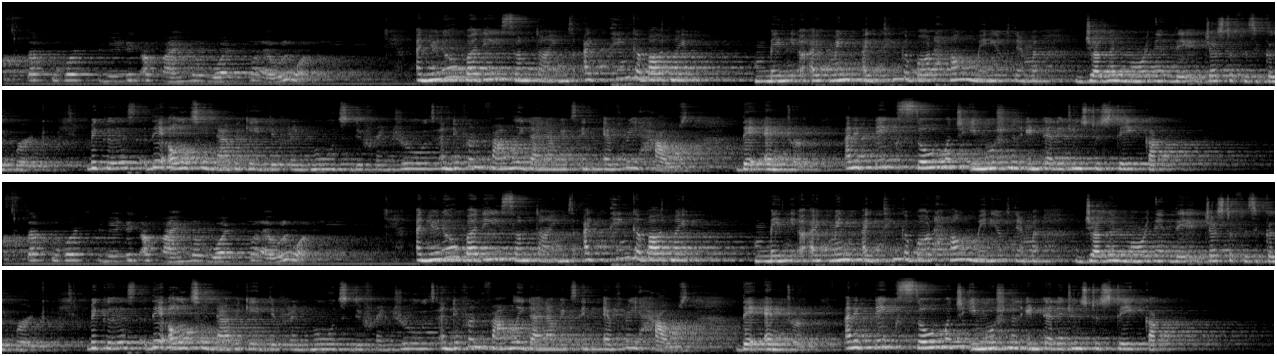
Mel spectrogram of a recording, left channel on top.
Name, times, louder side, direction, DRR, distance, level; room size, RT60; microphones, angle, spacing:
voice 1, 0.0-3.2, right 1 dB, 35° right, 3 dB, 0.8 m, -28 dB
voice 2, 3.9-6.9 7.5-13.1 13.3-20.8 21.2-24.3, equal, 15° right, -1 dB, 2.4 m, -23 dB
22.5 x 14.0 x 8.7 m, 2.6 s
head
